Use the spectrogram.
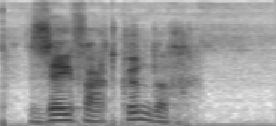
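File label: "zeevaartkundig", Dutch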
